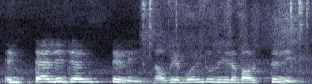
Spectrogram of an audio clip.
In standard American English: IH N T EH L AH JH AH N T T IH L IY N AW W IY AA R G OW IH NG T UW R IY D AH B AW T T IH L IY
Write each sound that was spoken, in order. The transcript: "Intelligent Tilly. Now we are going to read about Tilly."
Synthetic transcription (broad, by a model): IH N T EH L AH JH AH N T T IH L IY N AW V IY AA R G OW IH NG T UW R IY D AH B AW T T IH L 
